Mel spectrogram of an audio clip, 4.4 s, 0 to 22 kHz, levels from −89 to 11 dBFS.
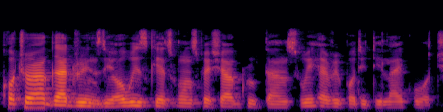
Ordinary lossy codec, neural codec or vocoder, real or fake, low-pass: none; none; real; none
